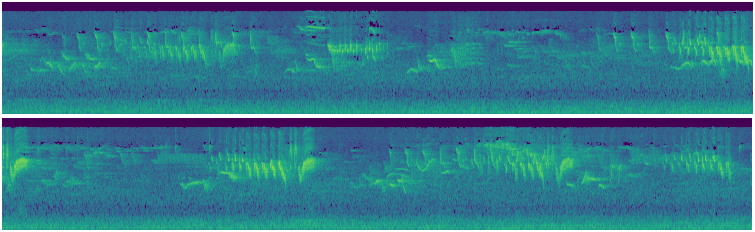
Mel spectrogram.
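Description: Songbirds singing: a bird repeats loud, fast trilling phrases every few seconds, with other birds chirping between them, over a steady low background noise.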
